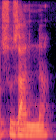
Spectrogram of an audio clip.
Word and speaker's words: Susanna: Allo stesso modo, in italiano c'è il nome Susanna. Di nuovo, in questo nome ci sono 2 N, io dico Susanna. In altre lingue europee esiste il nome Susanna con una N sola. Sentite la differenza tra Susanna e Susana? In un caso io dico si chiama Susanna, nell'altro dico si chiama Susana. Perfetto, ora facciamo un esempio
